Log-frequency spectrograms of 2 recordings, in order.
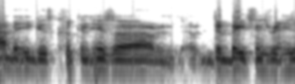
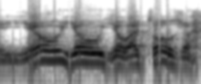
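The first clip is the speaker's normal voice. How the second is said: hype gloating; 5 semitones higher, slower than usual. Retold or imitated. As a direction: gloat like you called it. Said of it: "Infamous is probably gonna show up and say".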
